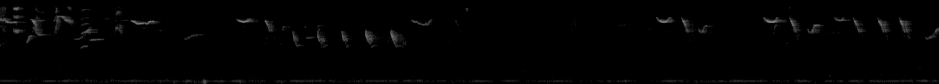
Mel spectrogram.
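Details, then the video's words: Oriental magpie-robin sound used to lure a young wild male: high, thin whistled notes and quick slurred phrases in irregular clusters, with a steady low hum underneath. "Memikat burung kacer muda hutan jantan"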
